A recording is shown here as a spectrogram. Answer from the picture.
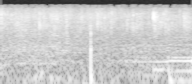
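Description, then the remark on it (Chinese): Steady rain falls in a dense, continuous hiss, with one sharp drip or tap standing out midway. No one speaks. “今天怎么又下雨啦？”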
